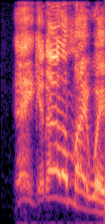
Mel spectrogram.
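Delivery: very high cartoon parrot voice. Casting a rude, perverted little creep character: Gilbert Gottfried voice. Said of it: "I would have him voiced by Gilbert Gottfried".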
